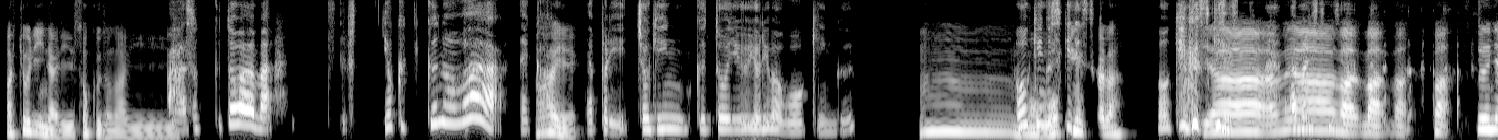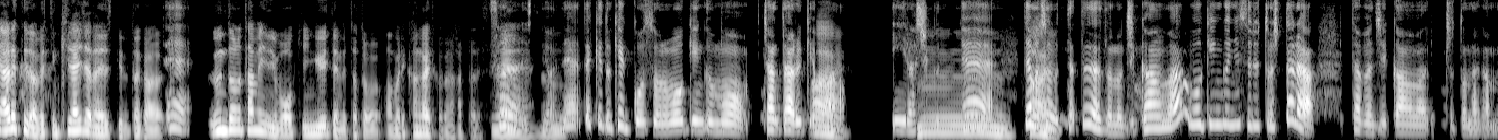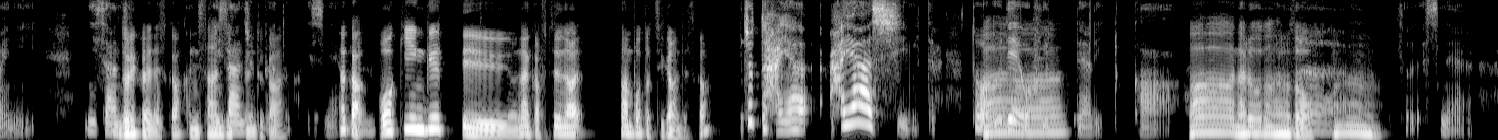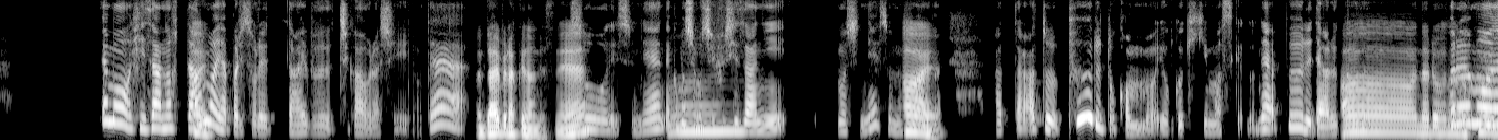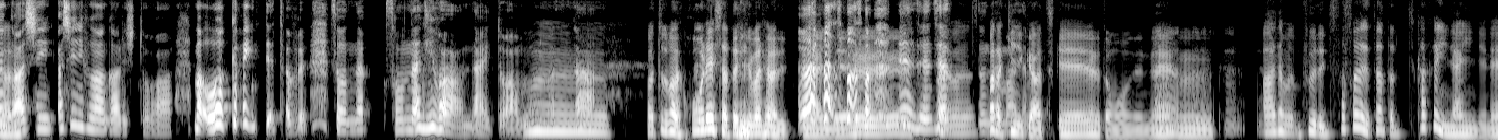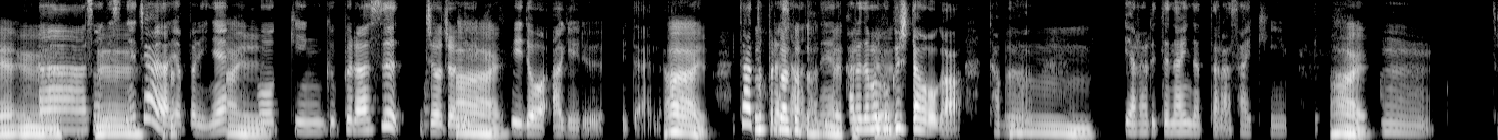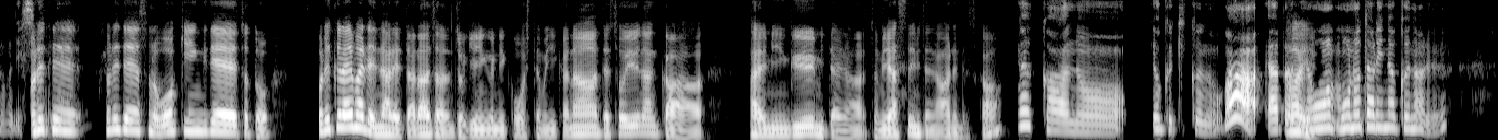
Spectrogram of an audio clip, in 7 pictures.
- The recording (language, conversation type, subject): Japanese, advice, 新しい運動習慣を始めるのが怖いとき、どうやって最初の一歩を踏み出せばいいですか？
- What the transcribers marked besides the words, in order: other noise; laughing while speaking: "ウォーキング好きですか？"; laugh; other background noise; tapping; laughing while speaking: "お若いんで多分"; laughing while speaking: "高齢者というまではいってないんで"; laughing while speaking: "そう そう"; unintelligible speech; unintelligible speech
